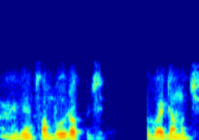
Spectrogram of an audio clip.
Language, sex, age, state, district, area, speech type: Odia, male, 18-30, Odisha, Jajpur, rural, conversation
